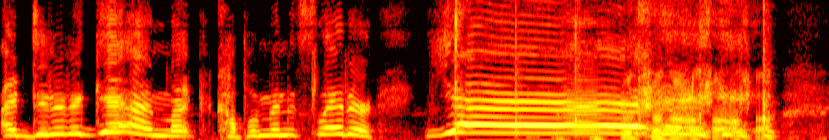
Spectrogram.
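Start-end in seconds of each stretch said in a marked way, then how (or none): 2.1-3.8 high, loud, fake triumphant cheer. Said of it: "So then I was like".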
